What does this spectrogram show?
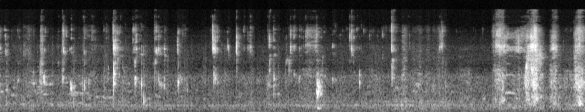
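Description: Close-miked eating of sauced chicken feet: soft wet chewing, lip smacks and small sharp mouth clicks scattered throughout, with a louder run of biting and chewing near the end as a new mouthful goes in.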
